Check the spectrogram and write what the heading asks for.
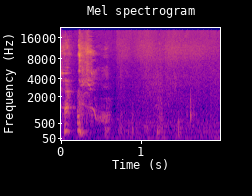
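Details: Coughing fit while recovering from a cough and pseudo-cold: two quick, forceful coughs with a voiced rasp, then a soft groan-like exhale in a small room.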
